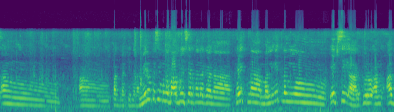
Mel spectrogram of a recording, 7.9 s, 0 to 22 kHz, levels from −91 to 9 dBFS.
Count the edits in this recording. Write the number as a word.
two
